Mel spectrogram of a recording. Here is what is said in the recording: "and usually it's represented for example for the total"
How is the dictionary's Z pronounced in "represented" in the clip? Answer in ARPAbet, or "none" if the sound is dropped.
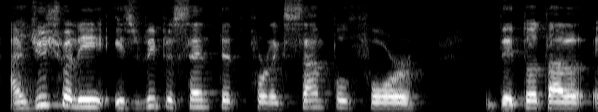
S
